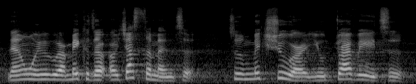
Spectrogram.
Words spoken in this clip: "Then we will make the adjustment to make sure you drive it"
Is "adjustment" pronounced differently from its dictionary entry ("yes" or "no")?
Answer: no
